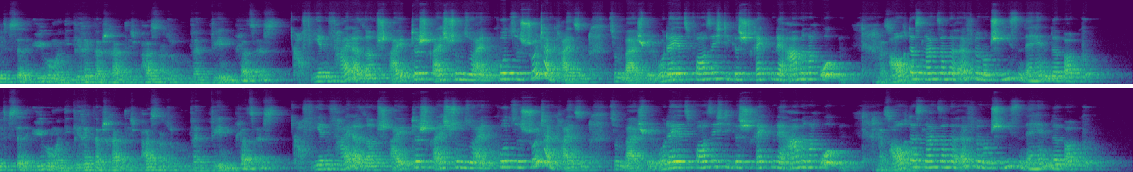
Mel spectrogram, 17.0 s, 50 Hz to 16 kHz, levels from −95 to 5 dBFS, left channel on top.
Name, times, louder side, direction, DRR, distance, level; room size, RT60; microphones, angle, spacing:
voice 1, 0.0-4.1 13.1-13.5, equal, 30° right, -3 dB, 0.8 m, -25 dB
voice 2, 4.4-12.7 12.9-16.4, left 1 dB, 50° left, 1 dB, 0.5 m, -20 dB
2.8 x 2.5 x 2.7 m, 1.0 s
head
